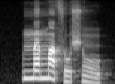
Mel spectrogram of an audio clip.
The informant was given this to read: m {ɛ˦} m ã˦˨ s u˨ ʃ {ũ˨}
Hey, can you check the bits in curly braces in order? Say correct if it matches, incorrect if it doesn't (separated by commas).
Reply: correct, correct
